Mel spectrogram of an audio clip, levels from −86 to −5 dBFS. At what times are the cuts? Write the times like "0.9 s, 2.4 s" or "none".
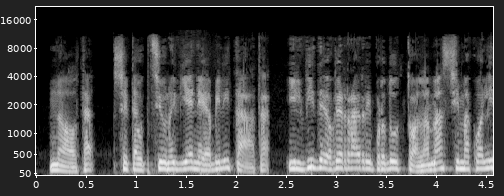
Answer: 1.0 s

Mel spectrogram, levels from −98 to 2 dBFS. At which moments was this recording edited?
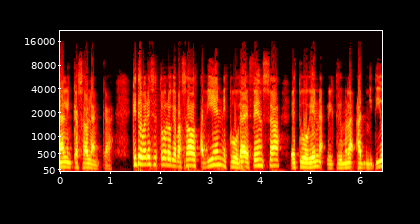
3.6 s, 5.3 s

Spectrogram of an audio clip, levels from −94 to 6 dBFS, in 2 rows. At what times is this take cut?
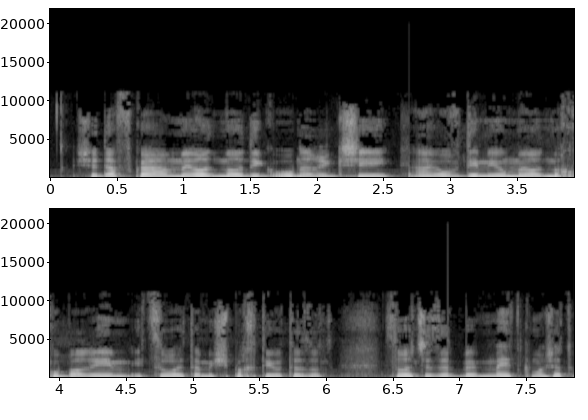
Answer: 1.2 s, 1.8 s, 2.6 s

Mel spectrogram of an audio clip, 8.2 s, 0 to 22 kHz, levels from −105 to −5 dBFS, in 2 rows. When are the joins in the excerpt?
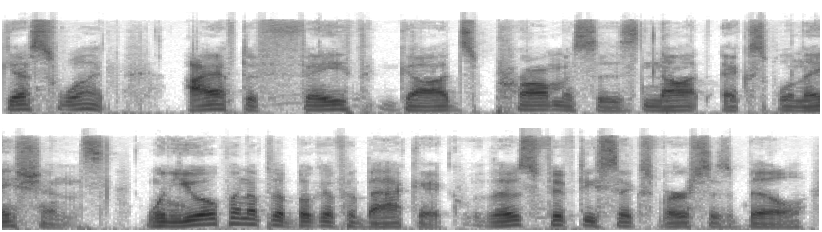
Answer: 4.7 s

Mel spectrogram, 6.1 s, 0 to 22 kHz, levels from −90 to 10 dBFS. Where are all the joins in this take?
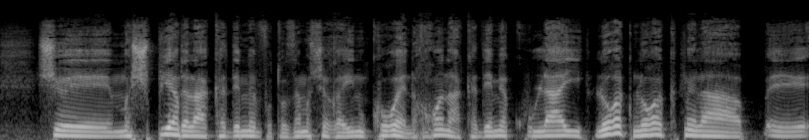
1.3 s, 2.0 s, 4.4 s, 4.7 s, 5.1 s

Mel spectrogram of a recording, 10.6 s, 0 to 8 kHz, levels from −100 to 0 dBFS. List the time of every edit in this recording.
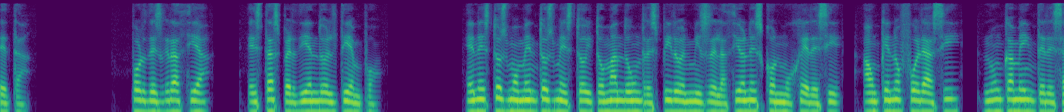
8.5 s, 9.7 s

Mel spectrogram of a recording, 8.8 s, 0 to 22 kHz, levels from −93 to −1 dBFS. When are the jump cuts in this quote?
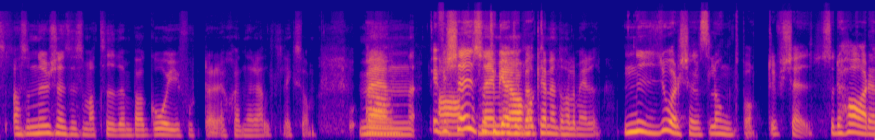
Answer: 4.2 s

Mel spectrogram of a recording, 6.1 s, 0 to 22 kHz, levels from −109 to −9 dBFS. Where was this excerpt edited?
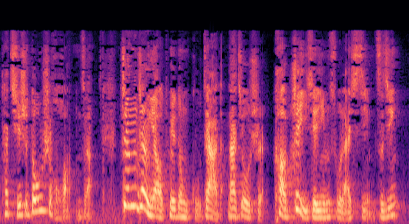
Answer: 4.0 s

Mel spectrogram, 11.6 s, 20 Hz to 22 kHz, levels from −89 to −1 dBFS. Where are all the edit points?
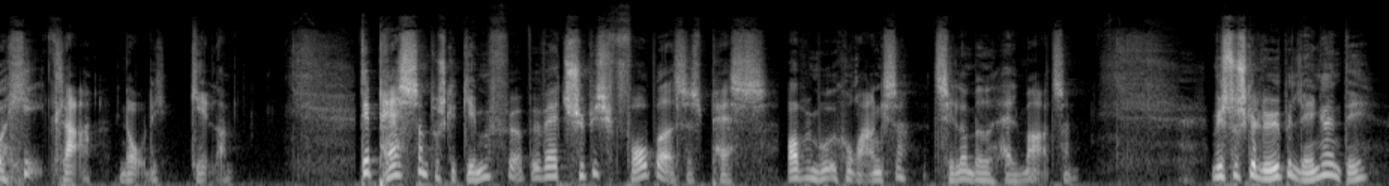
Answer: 3.0 s, 6.5 s, 10.0 s

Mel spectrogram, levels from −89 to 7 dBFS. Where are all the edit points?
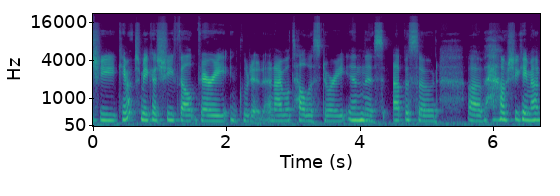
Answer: none

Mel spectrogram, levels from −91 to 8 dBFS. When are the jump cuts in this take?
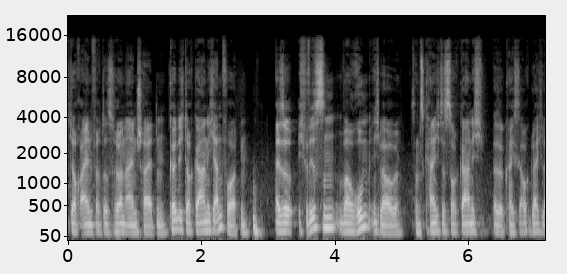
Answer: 1.5 s, 3.0 s, 3.6 s, 4.7 s

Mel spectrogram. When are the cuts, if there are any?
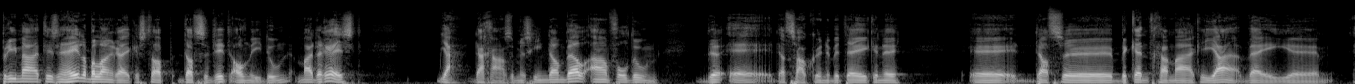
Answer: none

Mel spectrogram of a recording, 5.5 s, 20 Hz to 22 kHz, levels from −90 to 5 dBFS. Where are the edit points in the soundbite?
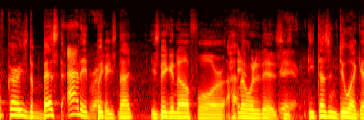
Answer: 1.6 s, 2.4 s, 3.6 s

